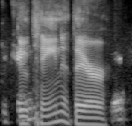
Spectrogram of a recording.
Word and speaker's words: Duquesne: Duquesne. It's pronounced Duquesne.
